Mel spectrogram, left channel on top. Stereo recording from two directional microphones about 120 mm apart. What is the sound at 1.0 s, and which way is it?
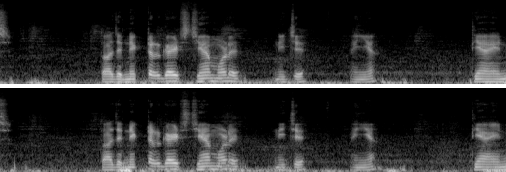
Speech, 40° left (ahead or behind).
